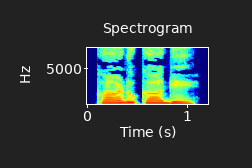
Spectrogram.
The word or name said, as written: ಕಾಡಕಾಗೆ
